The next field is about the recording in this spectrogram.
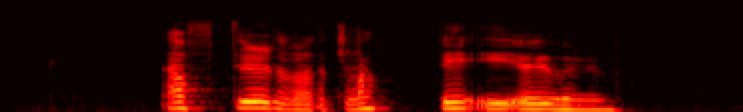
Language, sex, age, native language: Icelandic, male, 20-29, Icelandic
